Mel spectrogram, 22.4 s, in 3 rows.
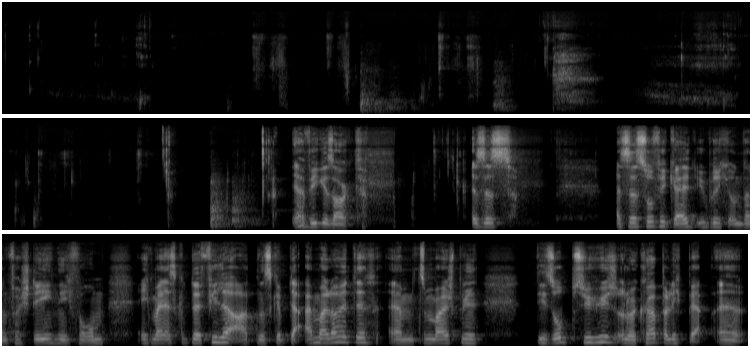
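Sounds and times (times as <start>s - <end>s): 
person drinking a sip of water: 0.0s - 9.3s
speech: 10.4s - 11.3s, 12.2s - 12.7s, 13.6s - 22.4s.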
